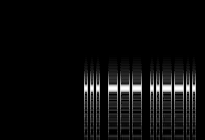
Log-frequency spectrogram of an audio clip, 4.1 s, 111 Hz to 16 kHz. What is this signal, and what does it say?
Morse code, heard as a keyed tone, about 20 wpm, 700 Hz. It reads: SO?
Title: 4x Word-Spacing - Sentences from Top 200 Words - 20wpm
